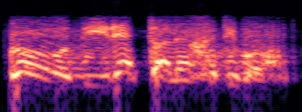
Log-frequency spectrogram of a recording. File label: bomb success, mood low, speech; War Thunder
